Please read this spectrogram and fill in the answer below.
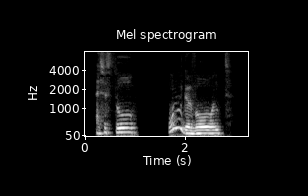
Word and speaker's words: ungewohnt: Es ist so ungewohnt. It's so unfamiliar or unusual. Ungewohnt. The O here is a bit longer because there's an H after it.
